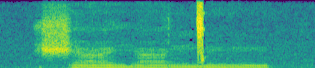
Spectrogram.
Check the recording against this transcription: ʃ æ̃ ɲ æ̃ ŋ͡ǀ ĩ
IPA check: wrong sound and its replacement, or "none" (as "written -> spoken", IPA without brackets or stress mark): ɲ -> j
